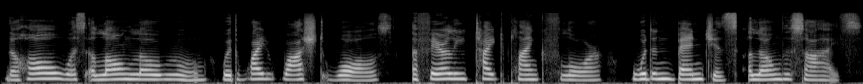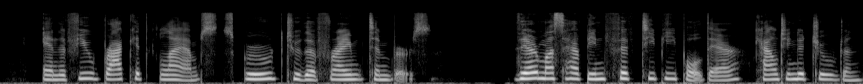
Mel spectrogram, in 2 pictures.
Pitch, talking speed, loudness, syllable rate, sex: 230 Hz, 140 wpm, -19 LUFS, 3.9 syllables/s, female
